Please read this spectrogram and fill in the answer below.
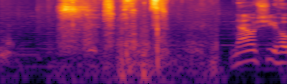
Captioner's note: breathing sharply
